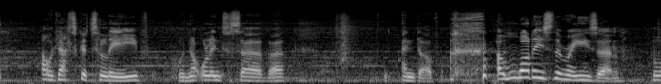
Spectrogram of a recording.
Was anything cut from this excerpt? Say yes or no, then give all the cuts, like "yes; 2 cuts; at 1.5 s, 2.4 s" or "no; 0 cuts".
yes; 1 cut; at 1.5 s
